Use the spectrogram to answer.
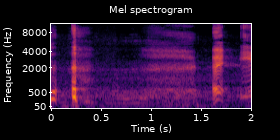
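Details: Autistic 8-year-old child: two short, sharp, dry cough bursts about one and a half seconds apart, with a quiet breath between; plain coughs.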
